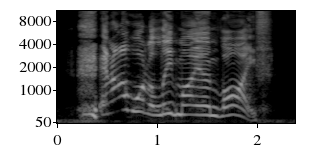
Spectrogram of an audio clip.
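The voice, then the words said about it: Switches to a different accent. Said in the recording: “You're changing accents.”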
